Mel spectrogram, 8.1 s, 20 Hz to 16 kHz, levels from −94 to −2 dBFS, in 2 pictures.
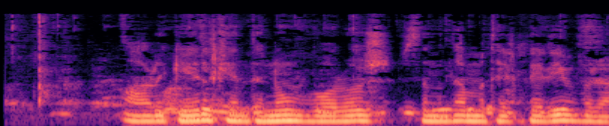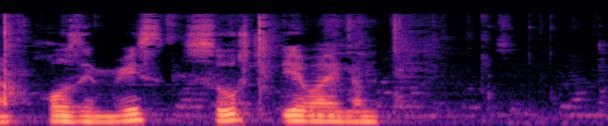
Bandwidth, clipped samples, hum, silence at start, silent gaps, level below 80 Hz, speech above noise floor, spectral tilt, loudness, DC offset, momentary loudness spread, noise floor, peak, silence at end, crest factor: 11.5 kHz; under 0.1%; none; 0.05 s; none; -50 dBFS; 37 dB; -7 dB/octave; -21 LUFS; under 0.1%; 15 LU; -57 dBFS; -4 dBFS; 1.4 s; 16 dB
